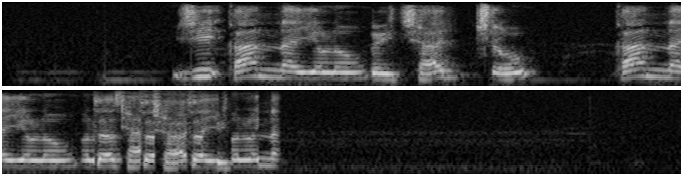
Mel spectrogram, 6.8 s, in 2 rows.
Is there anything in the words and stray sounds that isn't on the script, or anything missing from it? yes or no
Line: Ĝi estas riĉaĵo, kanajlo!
yes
